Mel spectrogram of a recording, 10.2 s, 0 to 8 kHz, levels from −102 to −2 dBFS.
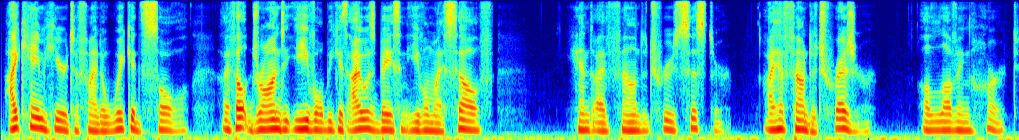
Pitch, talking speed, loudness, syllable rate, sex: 140 Hz, 190 wpm, -19 LUFS, 5.6 syllables/s, male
